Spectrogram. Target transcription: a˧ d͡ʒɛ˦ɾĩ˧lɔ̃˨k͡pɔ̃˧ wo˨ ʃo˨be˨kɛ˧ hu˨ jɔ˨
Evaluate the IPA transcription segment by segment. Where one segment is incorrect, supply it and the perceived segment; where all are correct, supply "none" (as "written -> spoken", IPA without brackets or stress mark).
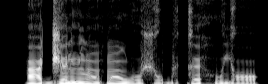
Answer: none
